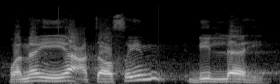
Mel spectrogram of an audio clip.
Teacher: وهنا جاء بعدها حرف الباء، هذه الميم ستخرج خروجا صغيرا من الشفتين مع الإتيان بالغنة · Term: إخفاء الميم الساكنة عند الباء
